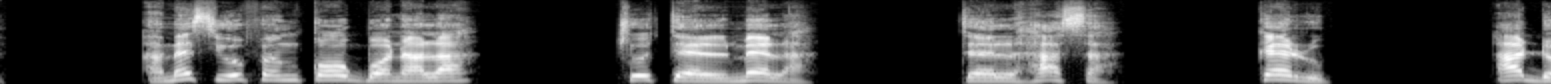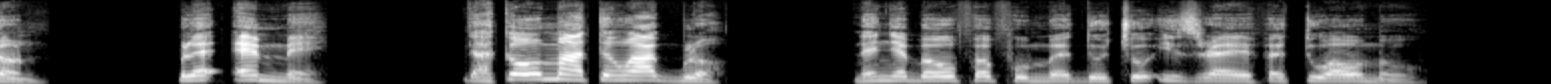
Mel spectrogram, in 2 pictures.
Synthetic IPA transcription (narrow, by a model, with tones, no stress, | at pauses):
a˨mẽ˨si˨wo˦ɸe˦ŋ̩˦kɔ˦wo˦ɡ͡bɔ˨nã˨la˦ | t͡ʃo˦t̪ɛ˨lmɛ̃˦la̰˨ | t̪ɛ˨lɦa˦sa̰˨ | ke˦ɾu˨b̚ | a˦ɖɔ˨n | k͡ple˦ʔɛ˦mɛ̰̃˨ | ɡa˨kɛ˦wo˦mã˦t̪ɛ˦wo˦a˦ɡ͡blɔ̰˨ | nɛ̃˦ɲɛ̃˦bɛ˦wo˦ɸɛ˦ɸo˨mɛ̃˨d̪o˨t͡ʃo˦ʔi˦s̬ɾa˦e˨lɸɛ˦t̪o˦a˦˨wo˦mɛ̰̃˨wo̰˨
